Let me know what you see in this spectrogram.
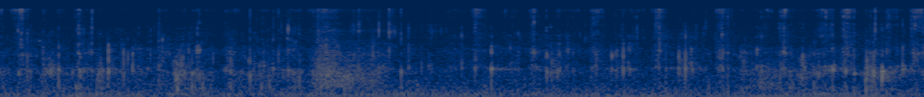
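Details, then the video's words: A dog chews and licks scrambled egg, producing steady wet smacking and clicking sounds with brief louder gulps throughout. "Dog Eating Egg Scramble"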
